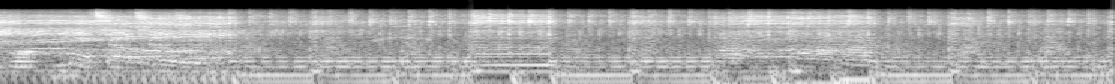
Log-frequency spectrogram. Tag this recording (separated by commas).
Heavy metal, Music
